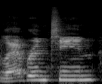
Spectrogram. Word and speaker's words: labyrinthine: Do you like labyrinthine or bustling? I will stay with labyrinthine Labyrinthine? because of the Okay. pronunciation. Okay. Labyrinthine. Labyrinthine. You could say labyrinthine if you want, but I just say labyrinthine.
